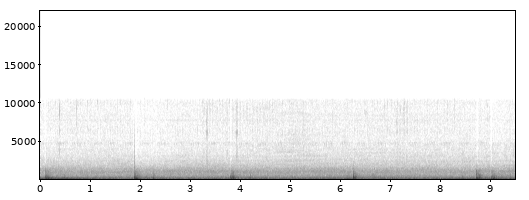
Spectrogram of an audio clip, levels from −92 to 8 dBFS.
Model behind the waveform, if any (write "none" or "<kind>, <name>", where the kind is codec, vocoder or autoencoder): none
